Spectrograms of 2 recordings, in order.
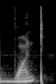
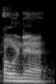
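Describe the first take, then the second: First: The name is said to rhyme with want. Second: The name does not rhyme with want. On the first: "don't you mean like on it or a want?" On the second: "I always pronounce it Onet"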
